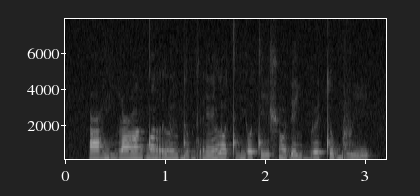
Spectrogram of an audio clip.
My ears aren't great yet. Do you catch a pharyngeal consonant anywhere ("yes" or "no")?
yes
